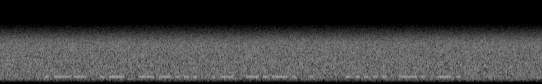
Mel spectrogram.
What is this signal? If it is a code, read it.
Morse code, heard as a keyed tone, hand-sent with a bug key, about 27 wpm, 360 Hz, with heavy radio static. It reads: WA7ACE 5NN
